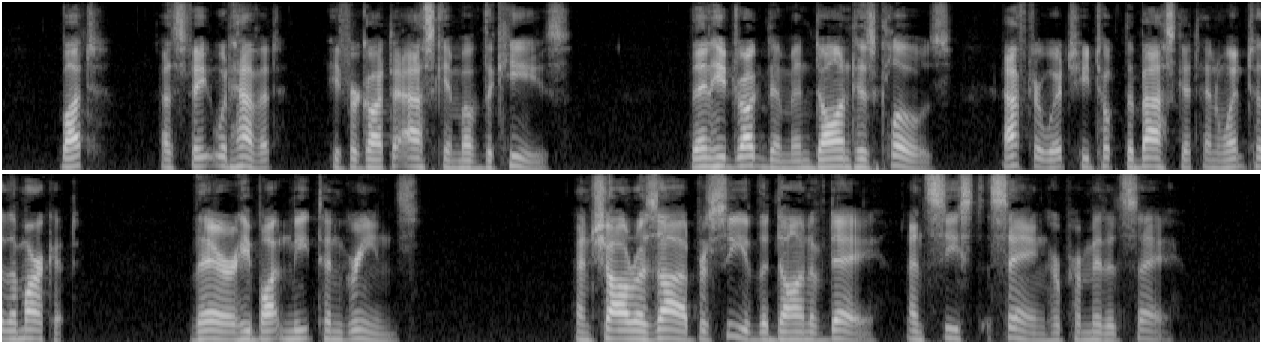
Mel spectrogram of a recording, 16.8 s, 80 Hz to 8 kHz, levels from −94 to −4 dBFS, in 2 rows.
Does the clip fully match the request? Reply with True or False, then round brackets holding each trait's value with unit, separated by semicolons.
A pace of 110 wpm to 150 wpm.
False (180 wpm)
